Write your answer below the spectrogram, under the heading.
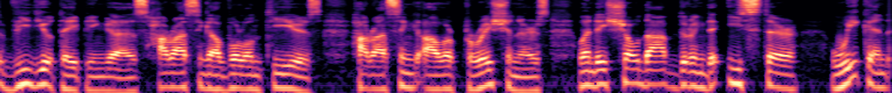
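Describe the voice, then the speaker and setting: Man, lowish voice, earnest, emphatic, dry sound. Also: dry recording. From Poland. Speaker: pastor, interview guest. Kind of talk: interview.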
